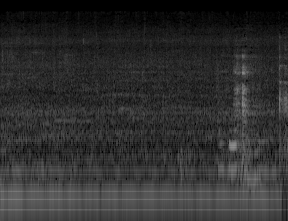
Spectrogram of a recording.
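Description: Sliced potatoes frying gently in a pan over a gas flame, a soft steady sizzle under a constant low hum. A short sharp knock about five seconds in.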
